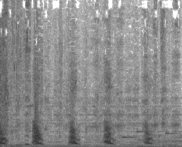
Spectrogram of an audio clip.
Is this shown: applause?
no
